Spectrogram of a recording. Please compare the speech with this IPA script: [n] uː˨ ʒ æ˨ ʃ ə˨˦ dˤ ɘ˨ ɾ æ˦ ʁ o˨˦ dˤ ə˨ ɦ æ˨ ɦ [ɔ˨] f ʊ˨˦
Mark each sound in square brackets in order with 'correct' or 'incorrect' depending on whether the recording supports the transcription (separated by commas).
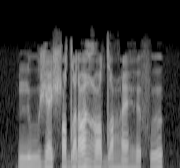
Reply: correct, incorrect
